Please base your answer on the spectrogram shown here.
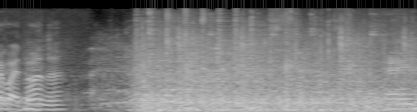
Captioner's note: laughs and cheers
